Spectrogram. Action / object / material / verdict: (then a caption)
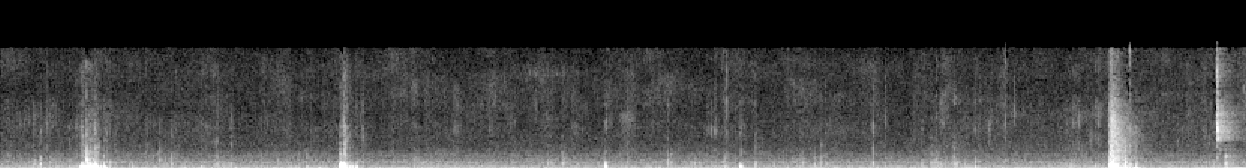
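tap / small clear plastic box / plastic / none. A small, hollow, rectangular clear plastic box with green contents or an insert is held in one hand near the microphone and tapped with long pink acrylic nails. Several short, crisp plastic clicks ring out at irregular intervals over a low, steady background hum. Some taps are louder and brighter than the others.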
